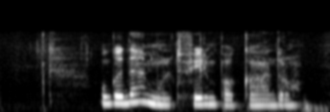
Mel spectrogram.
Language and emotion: Russian, sad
